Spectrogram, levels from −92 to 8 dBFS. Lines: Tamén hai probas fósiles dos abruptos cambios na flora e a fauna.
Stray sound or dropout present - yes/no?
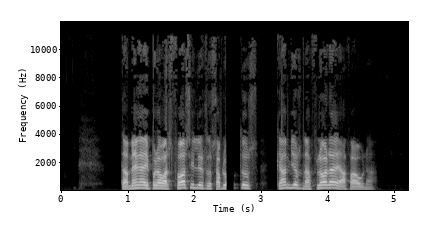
yes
